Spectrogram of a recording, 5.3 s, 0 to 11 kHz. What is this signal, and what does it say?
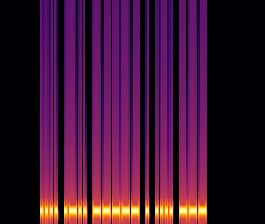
Morse code, heard as a keyed tone, about 25 wpm, 700 Hz. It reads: HL0EHO
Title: DXCC-100 Call Signs - 6 Characters - Repeated 3x - 25wpm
